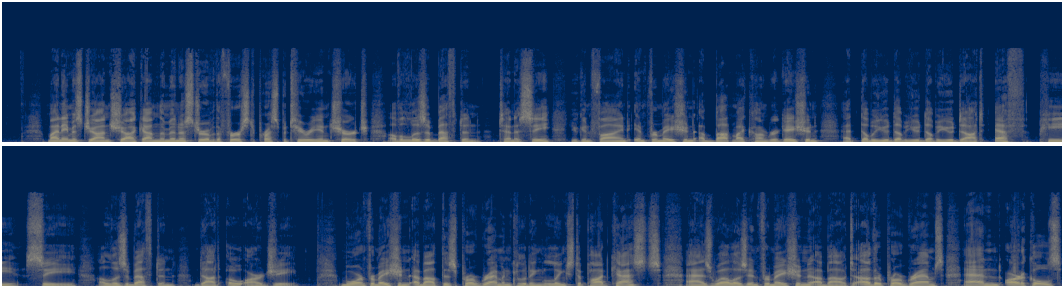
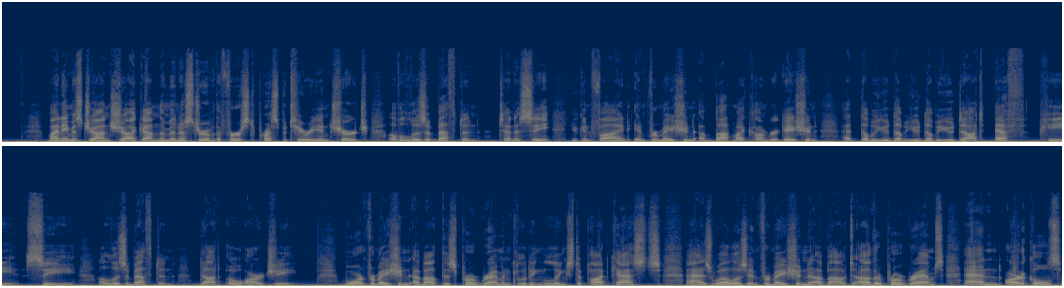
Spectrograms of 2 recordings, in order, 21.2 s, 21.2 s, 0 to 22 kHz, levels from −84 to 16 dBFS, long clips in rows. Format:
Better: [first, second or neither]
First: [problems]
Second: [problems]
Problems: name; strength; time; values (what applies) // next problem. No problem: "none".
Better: first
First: none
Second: low rumble; faint; throughout; 20 dB below the speech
